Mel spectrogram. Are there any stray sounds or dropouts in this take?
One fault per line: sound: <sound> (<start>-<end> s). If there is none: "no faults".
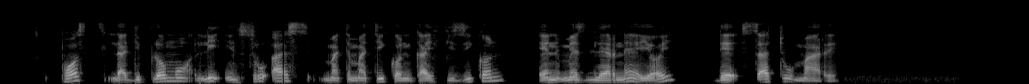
no faults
